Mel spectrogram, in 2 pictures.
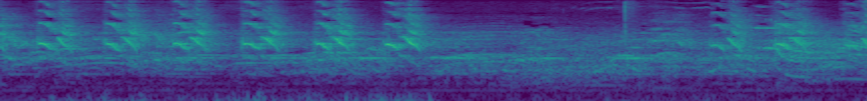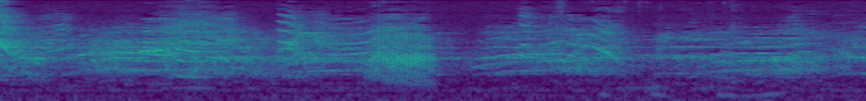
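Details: Many parakeets in a walk-in aviary at a parrot zoo, where they can be fed and held: a busy chorus of harsh squawks and quick rising-falling chirps, nonstop and overlapping, with low rumbling noise early on.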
